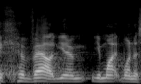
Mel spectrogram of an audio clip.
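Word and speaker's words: הבל: In fact, the Hebrew word translated futile here is the Hebrew word cheval. Even though it has a B in the spelling, it's pronounced V in the Hebrew, just to be confusing to us.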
